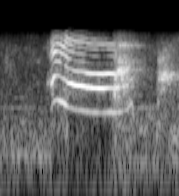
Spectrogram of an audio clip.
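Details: Parrot at a pet store mimicking. One drawn-out, harmonic, meow-like wail lasts under a second, rising slightly then easing down, followed by a short softer note.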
